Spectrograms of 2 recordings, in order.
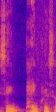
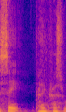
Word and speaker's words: Pancras: St. Pancras, I'm sure not pronouncing it in like the correct English way, but it sounds like pancreas, right?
